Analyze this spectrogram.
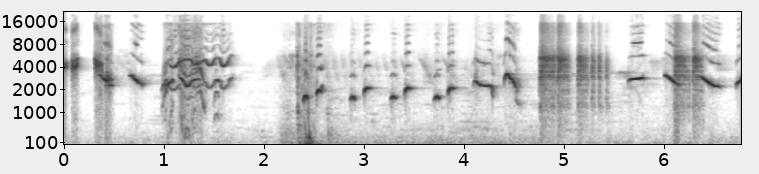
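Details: Oriental magpie-robin calling a rival with ngeplong song: a wavering trilled phrase, then evenly spaced clear whistled notes, closing with loud harsh bursts.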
